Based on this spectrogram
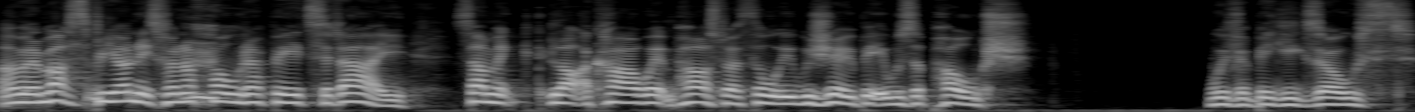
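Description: With lively intonation and a medium pitch, a woman talks at a very fast pace over a quiet background. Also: very even loudness. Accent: Essex. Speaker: podcast co-host, mother of the other hosts. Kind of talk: casual chat.

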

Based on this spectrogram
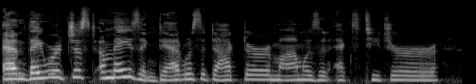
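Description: A woman's fairly high, somewhat breathy voice at a fairly slow pace, with ordinary pitch variation, on a very clean recording with a silent background. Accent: American. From Chicago, US. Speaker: speech coach and author. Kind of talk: radio interview, storytelling. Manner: animated, energetic.

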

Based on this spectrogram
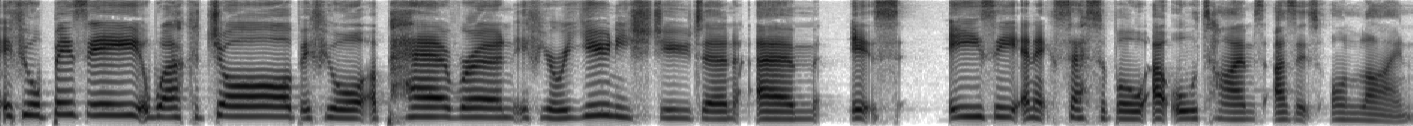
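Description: Recorded dry and close with no echo, a woman speaks in a plain, everyday voice at medium pitch with ordinary pitch variation. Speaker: podcast host. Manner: casual, swears often.

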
